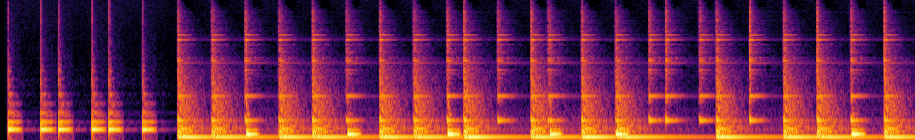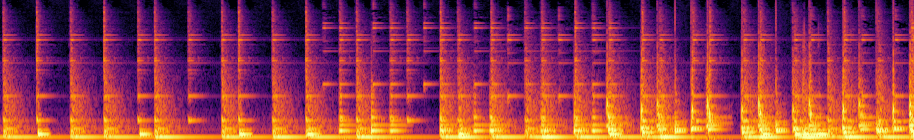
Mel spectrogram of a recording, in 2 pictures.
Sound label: KONKOBA DUNUNBA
